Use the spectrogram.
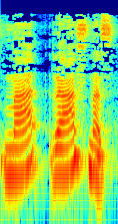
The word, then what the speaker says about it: marasmus: How to pronounce this? Marasmus.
